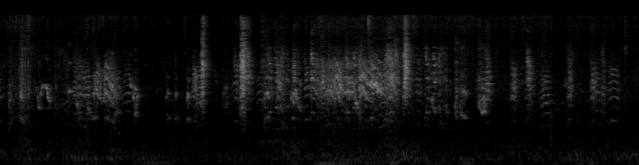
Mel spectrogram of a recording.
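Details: A group of hungry zebra finches chattering with rapid, buzzy nasal notes, rising into a dense chorus in the middle, plus soft wingbeats and clicks.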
